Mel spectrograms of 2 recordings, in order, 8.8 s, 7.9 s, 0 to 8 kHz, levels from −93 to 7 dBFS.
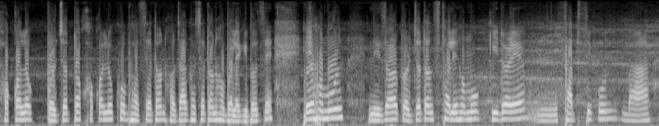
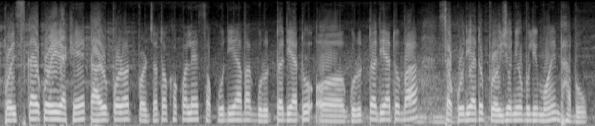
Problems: background sounds at intervals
